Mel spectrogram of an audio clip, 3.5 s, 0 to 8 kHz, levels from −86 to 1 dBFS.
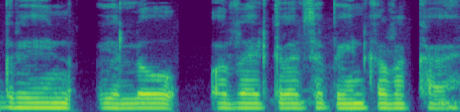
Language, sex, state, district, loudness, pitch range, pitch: Hindi, male, Bihar, West Champaran, -15 LUFS, 120-125 Hz, 125 Hz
